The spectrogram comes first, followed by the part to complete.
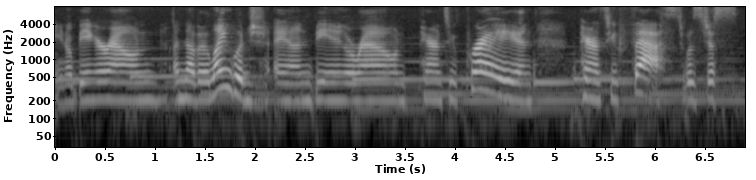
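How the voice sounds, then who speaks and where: A woman in her twenties from the Buffalo area, giving candid, reflective personal testimony for a documentary. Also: mid-range voice. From Buffalo area, New York, USA. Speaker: documentary interviewee. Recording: music bed under the voice. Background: background music.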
